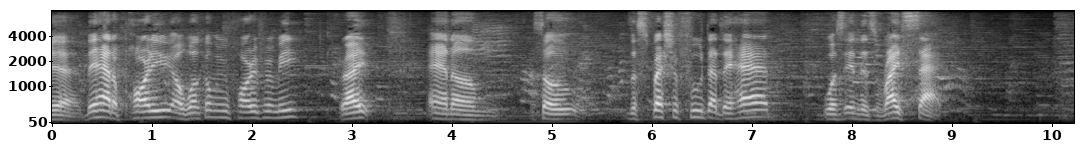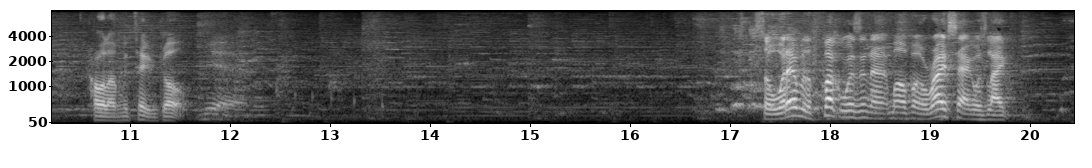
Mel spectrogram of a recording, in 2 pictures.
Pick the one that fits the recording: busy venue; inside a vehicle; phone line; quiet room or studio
busy venue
